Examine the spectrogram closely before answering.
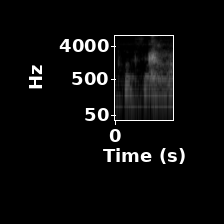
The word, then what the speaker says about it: Posaune: I say posaune. Posaune. It's like a German word Okay. for trombone.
